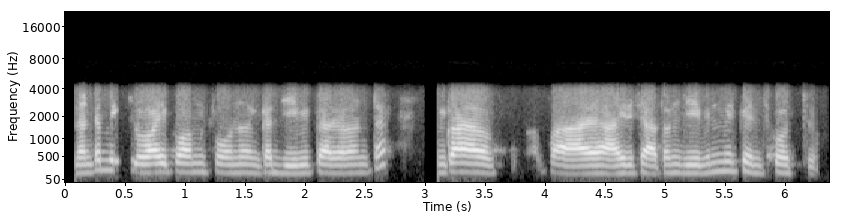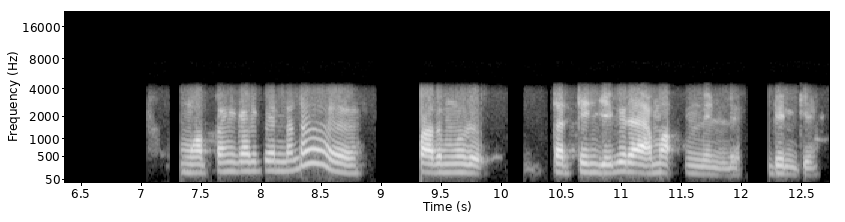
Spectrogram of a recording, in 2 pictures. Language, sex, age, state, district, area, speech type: Telugu, male, 60+, Andhra Pradesh, East Godavari, rural, conversation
